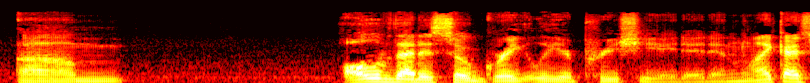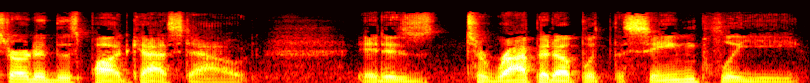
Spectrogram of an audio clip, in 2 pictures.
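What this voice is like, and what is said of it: Strained, failing voice. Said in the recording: “My voice is really starting to go on me here.”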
